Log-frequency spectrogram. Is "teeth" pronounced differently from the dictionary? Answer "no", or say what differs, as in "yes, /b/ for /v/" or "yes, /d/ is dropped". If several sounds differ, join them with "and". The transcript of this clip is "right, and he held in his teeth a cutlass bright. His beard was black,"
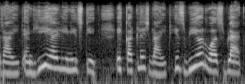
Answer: yes, /t/ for /θ/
